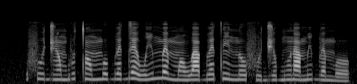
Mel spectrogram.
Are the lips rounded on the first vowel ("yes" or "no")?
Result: yes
